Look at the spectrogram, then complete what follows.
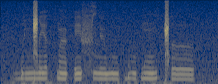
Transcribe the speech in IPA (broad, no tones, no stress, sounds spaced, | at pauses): ɡ͡b ə ŋ͡ǁ e ɐ̯ k͡p ə̃ ʔ e f l ʏ w u ɓ u ɓ ũ ǁ ɤ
